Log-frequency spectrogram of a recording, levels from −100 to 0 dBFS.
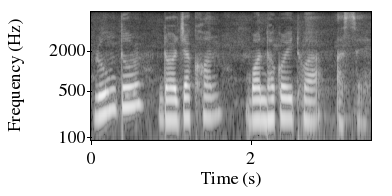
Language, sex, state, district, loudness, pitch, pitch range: Assamese, female, Assam, Sonitpur, -17 LUFS, 205 Hz, 190-245 Hz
